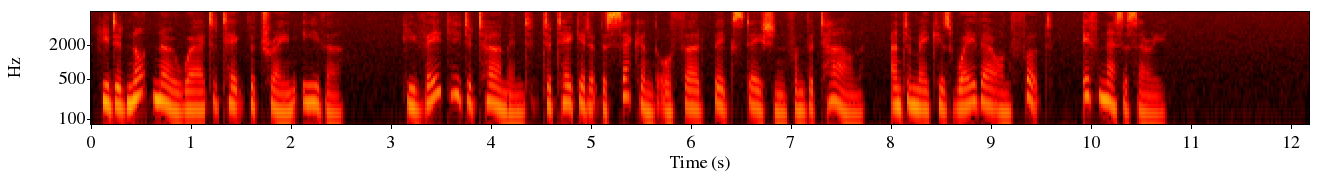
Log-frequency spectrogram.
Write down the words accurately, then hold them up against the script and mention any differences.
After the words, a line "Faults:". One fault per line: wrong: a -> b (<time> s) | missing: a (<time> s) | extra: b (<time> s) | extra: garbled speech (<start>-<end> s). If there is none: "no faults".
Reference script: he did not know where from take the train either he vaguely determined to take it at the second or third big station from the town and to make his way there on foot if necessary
he did not know where to take the train either he vaguely determined to take it at the second or third big station from the town and to make his way there on foot if necessary
Faults:
wrong: from -> to (1.1 s)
